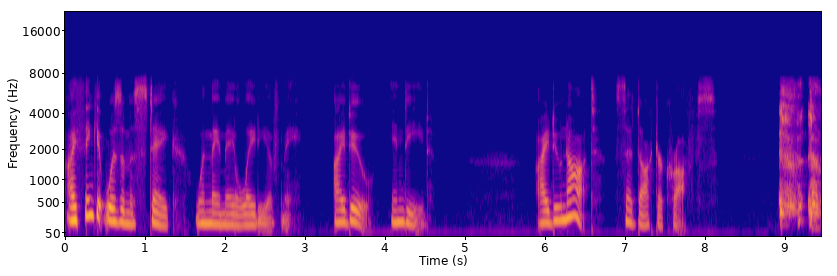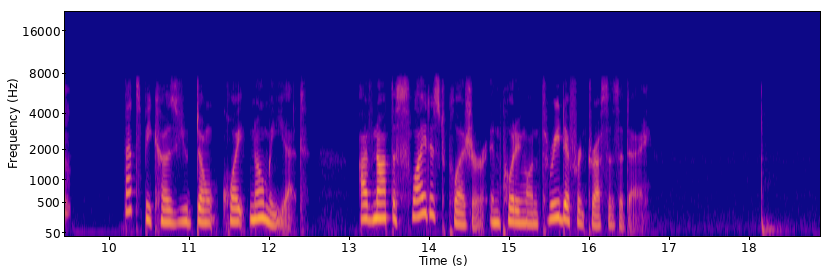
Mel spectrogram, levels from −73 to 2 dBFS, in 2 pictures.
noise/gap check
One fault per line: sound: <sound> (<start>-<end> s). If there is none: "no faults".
sound: cough (8.9-9.5 s)
sound: thud (18.1-18.6 s)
